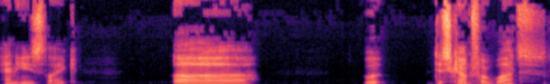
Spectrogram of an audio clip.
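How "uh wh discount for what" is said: imitating a Korean shopkeeper, rising, puzzled; mock Korean accent on a baffled question. Retelling a sitcom shopkeeper, imitated Korean accent. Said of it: "he's just an old Korean guy".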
